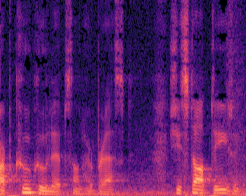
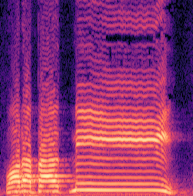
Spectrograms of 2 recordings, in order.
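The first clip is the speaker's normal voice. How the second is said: high, loud, very long-drawn howl; defiant baby's endless wail; all-out scream; 13 semitones higher, 12 dB louder, much slower than usual. A narrator's reading. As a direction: scream it as if life depends on it. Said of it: "I'd scream my life away before I'd let him better me".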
